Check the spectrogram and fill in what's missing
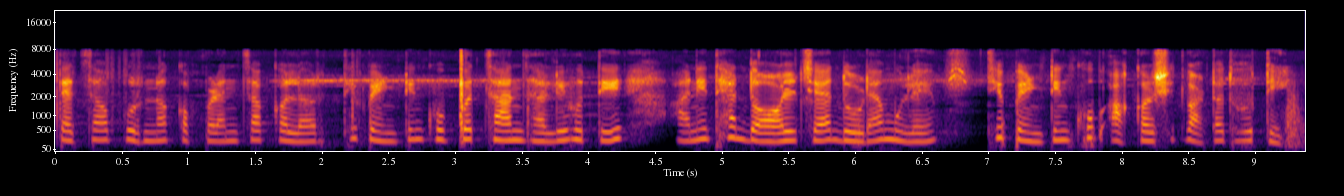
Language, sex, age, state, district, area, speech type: Marathi, female, 18-30, Maharashtra, Nagpur, urban, spontaneous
